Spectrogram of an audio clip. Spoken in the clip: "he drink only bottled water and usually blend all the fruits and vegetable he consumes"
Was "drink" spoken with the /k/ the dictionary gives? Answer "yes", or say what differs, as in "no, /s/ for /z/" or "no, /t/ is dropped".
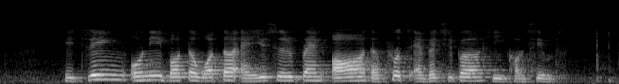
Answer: no, /k/ is dropped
